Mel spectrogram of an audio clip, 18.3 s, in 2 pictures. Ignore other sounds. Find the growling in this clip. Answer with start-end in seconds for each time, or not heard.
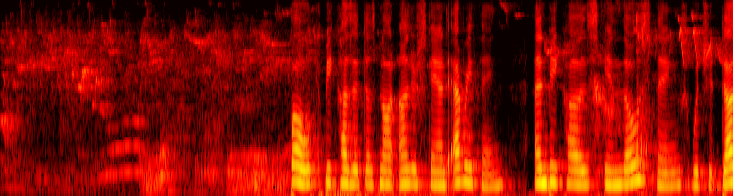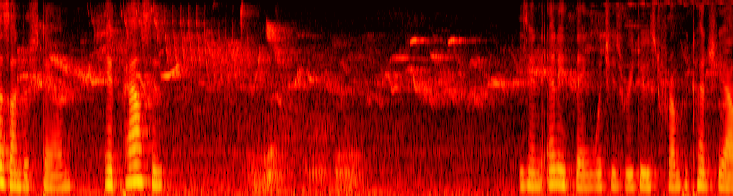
1.7-3.6, 7.4-8.2, 12.2-13.7.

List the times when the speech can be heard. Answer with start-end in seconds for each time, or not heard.
3.1-11.2, 15.7-18.2.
